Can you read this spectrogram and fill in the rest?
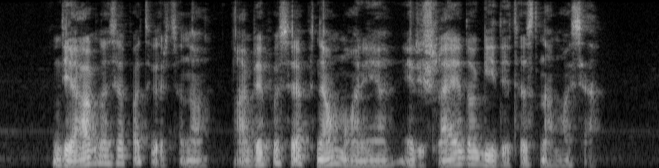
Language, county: Lithuanian, Telšiai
